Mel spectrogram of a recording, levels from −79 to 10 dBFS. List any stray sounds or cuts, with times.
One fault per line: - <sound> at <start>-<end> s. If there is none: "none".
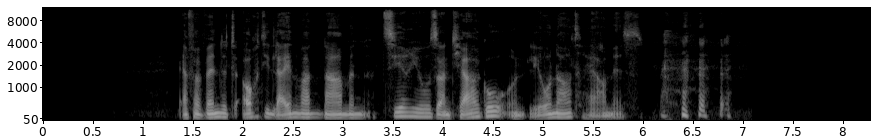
- laugh at 6.2-6.9 s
